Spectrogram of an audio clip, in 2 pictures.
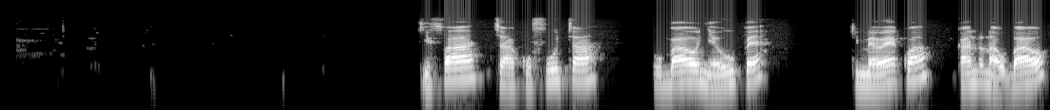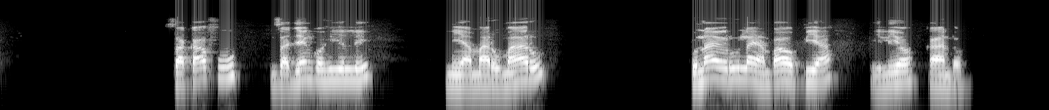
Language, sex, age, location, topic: Swahili, male, 25-35, Kisumu, education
